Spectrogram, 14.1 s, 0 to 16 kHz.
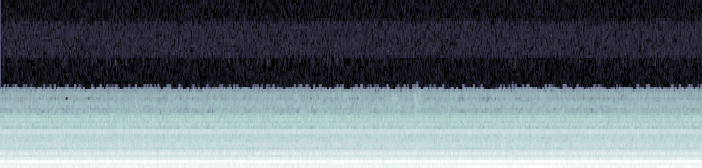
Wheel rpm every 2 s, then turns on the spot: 0, 0, 0, 0, 0, 0, 0.
none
